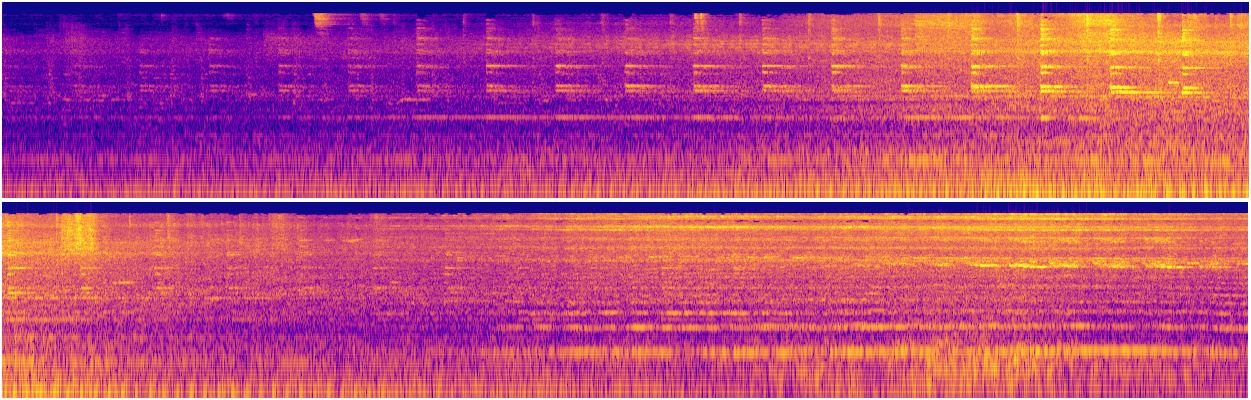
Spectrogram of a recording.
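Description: Amtrak diesel passenger train arriving and rolling past: the locomotive's engine and wheels rumble, loudest as it goes by about halfway through. A regular ringing repeats about twice a second in the first half, typical of the locomotive bell. In the second half, as the coaches roll past and the train slows, steady high squealing tones come in.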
